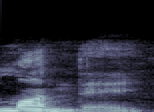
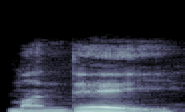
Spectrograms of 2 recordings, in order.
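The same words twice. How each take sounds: First: Monday with a strong first syllable; stress on first syllable. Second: Monday wrongly stressed on DAY; Monday said mon-DAY, second syllable punched. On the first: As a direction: hit MON hard, let day drop. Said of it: "استرس کدوم قسمت؟ قسمت اول". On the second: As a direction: push the weight onto day in Monday. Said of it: "این اشتباه هست". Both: Shown as a demonstration.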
